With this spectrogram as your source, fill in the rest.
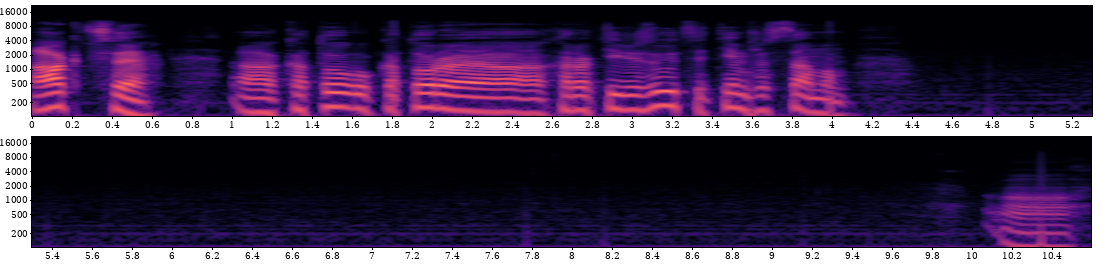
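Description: A middle-aged man speaks calmly through a microphone on an online call.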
